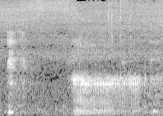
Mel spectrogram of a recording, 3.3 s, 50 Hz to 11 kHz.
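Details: Snoring from a man in his 50s with hypertension under intravenous sedation during upper implant placement and sinus floor elevation (24–27 region): a brief soft snort, then one sustained low rasping snore; quiet room noise.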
